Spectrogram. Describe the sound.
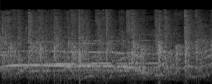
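Audience applause at an open mic night in a small youth center, steady clapping mixed with a crowd murmur, moderately loud throughout.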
